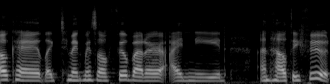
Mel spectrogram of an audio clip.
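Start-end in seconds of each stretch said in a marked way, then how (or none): none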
